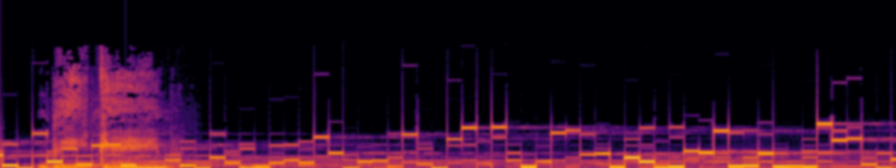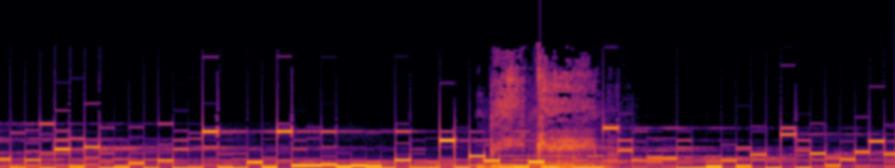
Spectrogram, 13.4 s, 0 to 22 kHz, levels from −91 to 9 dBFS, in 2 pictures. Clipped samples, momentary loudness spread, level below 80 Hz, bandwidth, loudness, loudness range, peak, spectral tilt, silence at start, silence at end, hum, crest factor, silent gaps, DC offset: under 0.1%; 8 LU; -16 dBFS; 14 kHz; -12 LUFS; 4 LU; 0 dBFS; -5 dB/octave; 0 s; 0 s; none; 12 dB; none; under 0.1%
